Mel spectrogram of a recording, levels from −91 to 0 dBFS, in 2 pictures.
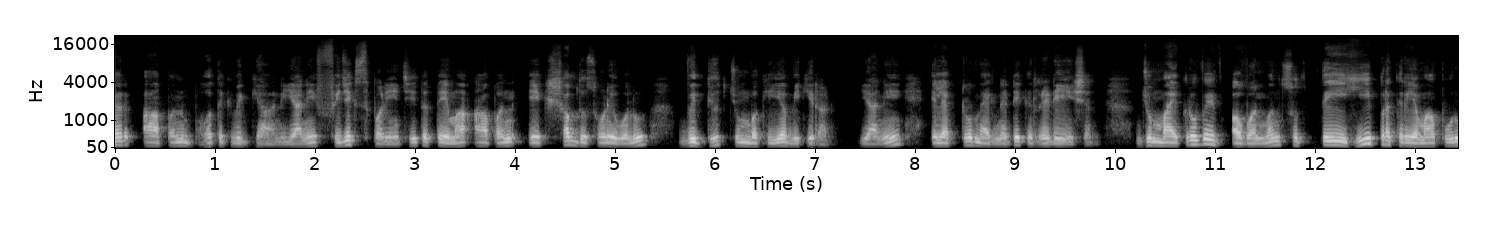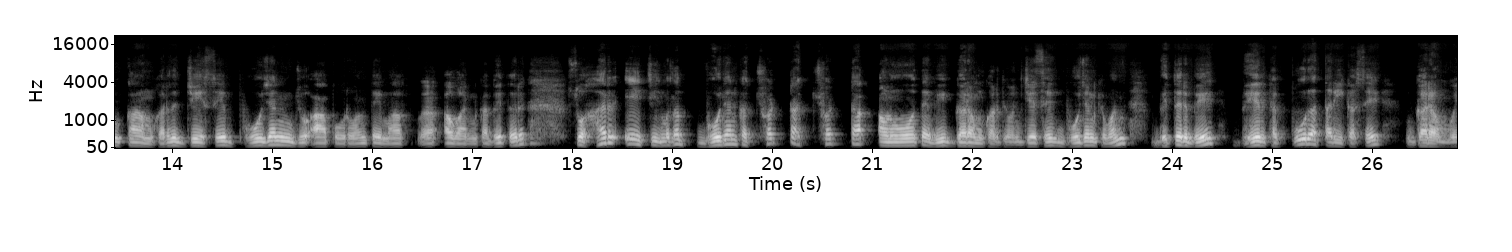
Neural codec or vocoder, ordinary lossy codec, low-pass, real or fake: none; none; 19.8 kHz; real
